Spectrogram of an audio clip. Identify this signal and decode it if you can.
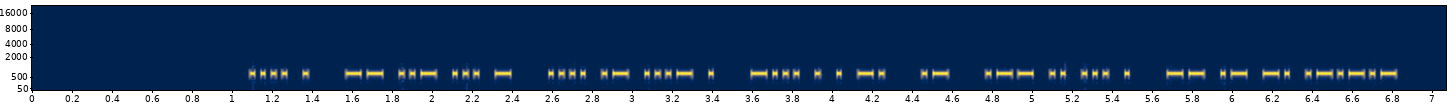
Morse code, heard as a keyed tone, about 46 wpm, 700 Hz. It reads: HE MUST HAVE BEEN A WISE MAN.
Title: Sentences from Top 1600 Words 45wpm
